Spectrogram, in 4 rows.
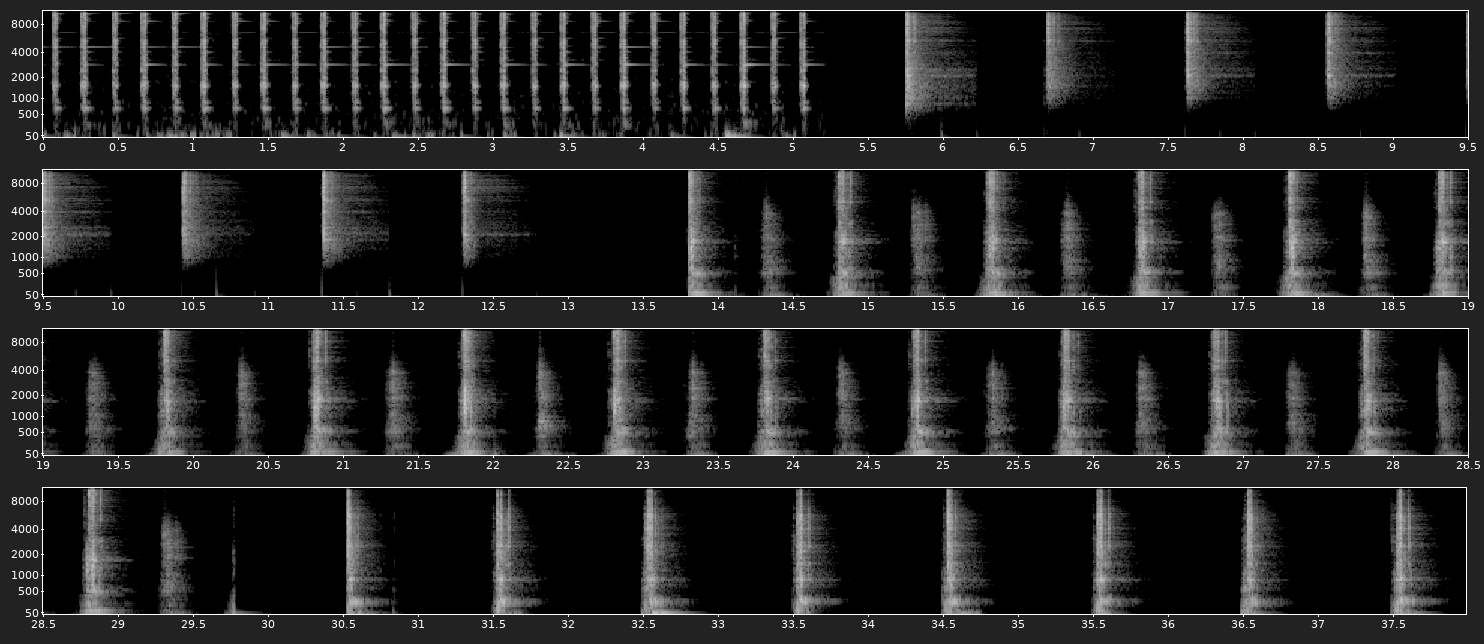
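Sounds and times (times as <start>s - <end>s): heavy clock tick-tock: 0.0s - 5.2s, 14.8s - 15.0s, 16.8s - 17.0s, 20.8s - 21.0s, 26.8s - 27.0s
thin bright clock tick: 0.0s - 5.2s, 13.8s - 14.0s, 14.8s - 15.0s, 15.8s - 16.0s, 16.8s - 17.0s, 17.8s - 18.0s, 18.8s - 19.0s, 19.8s - 20.0s, 20.8s - 21.0s, 23.8s - 24.0s, 24.8s - 25.0s, 26.8s - 27.0s, 27.8s - 28.0s, 28.8s - 29.0s, 33.5s - 33.7s, 37.5s - 37.7s.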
